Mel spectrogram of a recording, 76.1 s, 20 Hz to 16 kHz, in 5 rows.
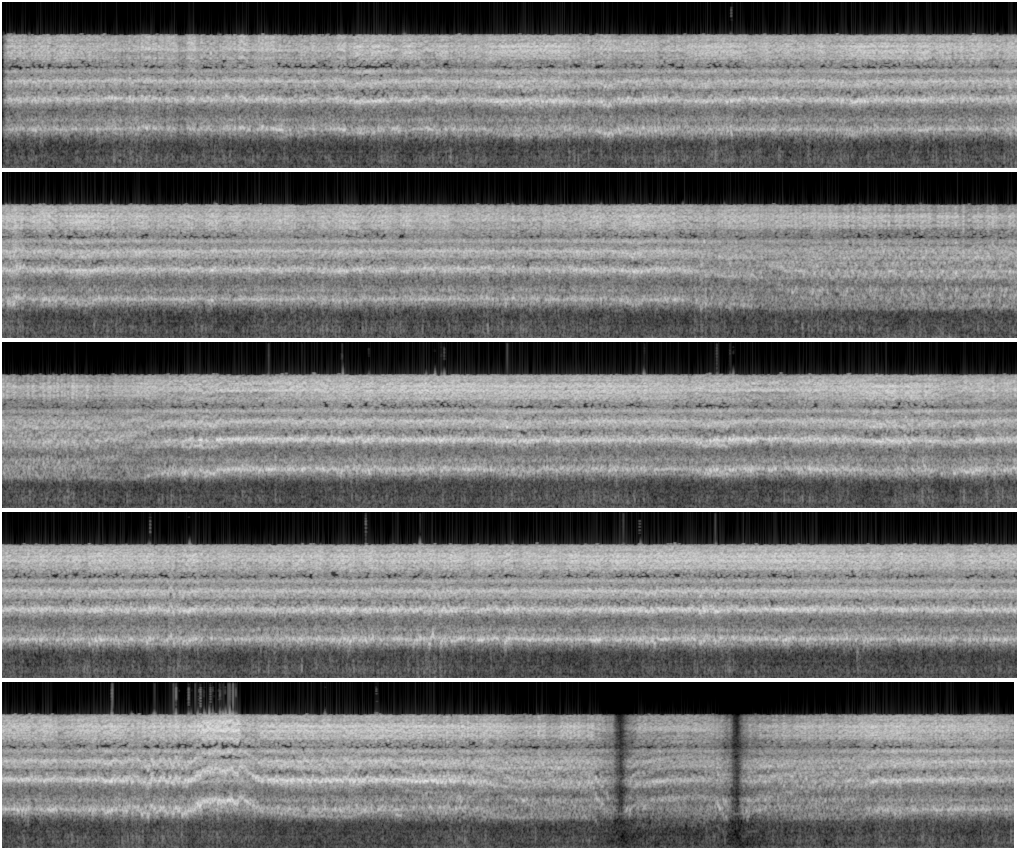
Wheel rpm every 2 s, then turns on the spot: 230, 230, 230, 230, 220, 230, 230, 230, 230, 230, 230, 230, 230, 180, 160, 160, 190, 230, 230, 230, 230, 230, 220, 230, 230, 230, 230, 230, 230, 230, 230, 230, 240, 210, 170, 110, 130, 220.
none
